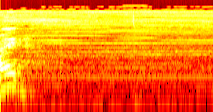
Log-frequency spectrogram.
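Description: A faint, steady electrical hum, following the tail of a spoken word at the start.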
